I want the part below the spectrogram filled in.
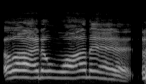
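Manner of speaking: high, drawn-out childish protest, mocking him; whiny child. Host mocks husband refusing sunscreen like a child, childish whine. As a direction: imitate a kid refusing, high and slow. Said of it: "he's like the tenth child".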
